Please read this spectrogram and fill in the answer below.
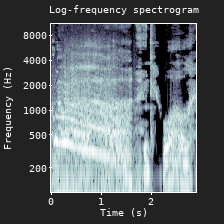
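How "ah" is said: high shouting cry. Acted. Comic cry.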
